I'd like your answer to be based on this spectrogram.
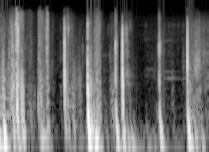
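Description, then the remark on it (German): A dog walks across a hard floor, its paws and claws making a quick, uneven series of sharp clicking taps, fairly loud and with no talking over them. “Das ist unser Hund.”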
